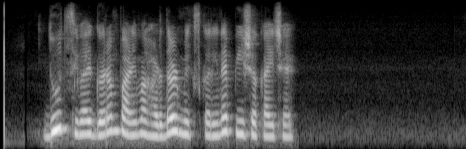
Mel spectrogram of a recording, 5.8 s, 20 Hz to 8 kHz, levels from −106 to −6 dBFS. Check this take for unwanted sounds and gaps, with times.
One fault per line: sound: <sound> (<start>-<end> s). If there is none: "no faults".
no faults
